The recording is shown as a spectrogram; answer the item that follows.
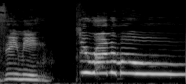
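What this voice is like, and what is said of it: Playful impression of an icicle. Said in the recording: “my impression of an icicle”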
